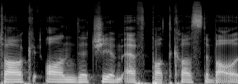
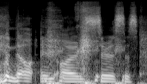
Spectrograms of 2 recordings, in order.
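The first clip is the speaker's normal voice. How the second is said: laughing; 2 semitones higher, 5 dB louder, faster than usual. Real, not acted. Laughing, trying to get serious.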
